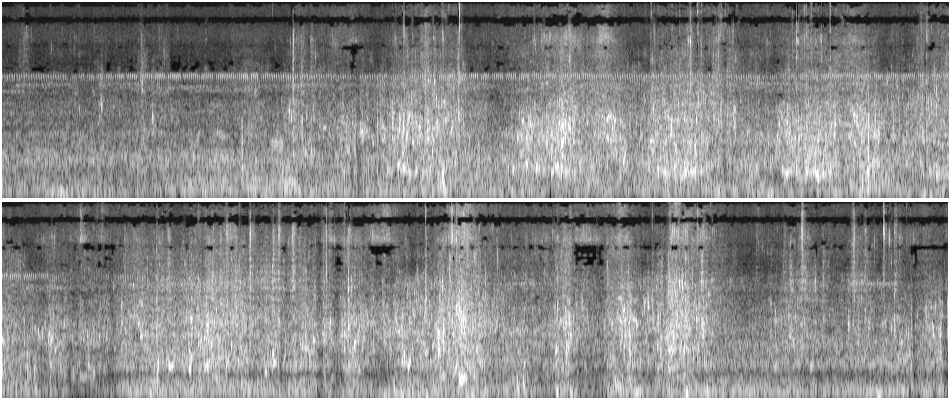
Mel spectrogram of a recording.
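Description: River water splashing and sloshing in irregular bursts around anglers wading and landing a hooked trout.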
